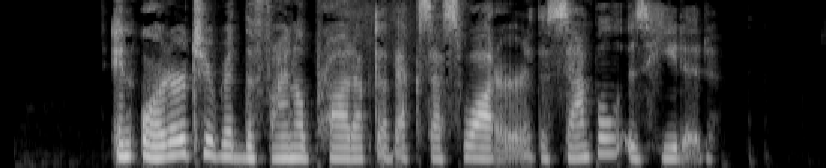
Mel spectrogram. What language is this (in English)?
English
